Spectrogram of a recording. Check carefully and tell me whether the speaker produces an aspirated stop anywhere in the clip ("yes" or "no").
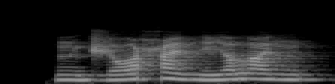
no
